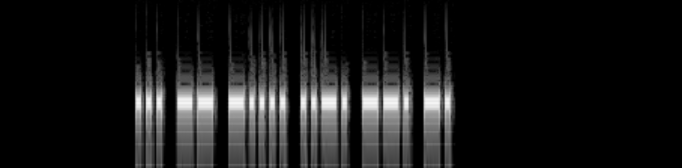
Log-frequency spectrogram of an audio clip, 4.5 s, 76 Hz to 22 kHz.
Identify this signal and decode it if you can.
Morse code, heard as a keyed tone, about 36 wpm, 700 Hz. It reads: SM6FGN
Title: DXCC-100 Call Signs - 6 Characters - Repeated 3x - 35wpm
